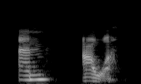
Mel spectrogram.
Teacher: udtales det altid med en vokal fordi H er stumt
